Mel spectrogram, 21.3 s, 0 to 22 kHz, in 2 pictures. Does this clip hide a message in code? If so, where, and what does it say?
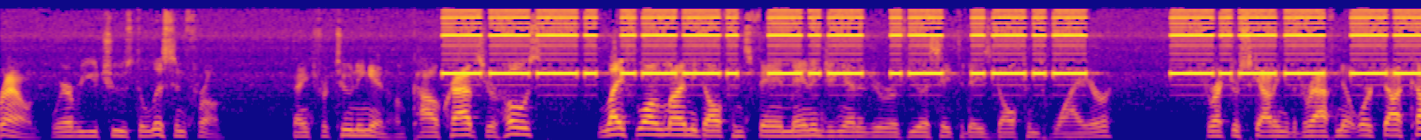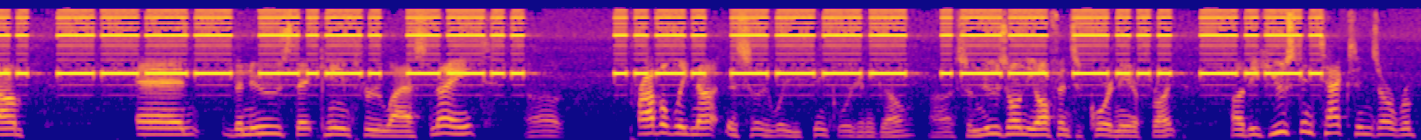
Yes: Morse code (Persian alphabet) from 3.3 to 20.6 s, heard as a high beeper, hand-sent with a straight key, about 16 wpm, 2550 Hz, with room echo and speech in English. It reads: چپکاص ظژشثز فشوبث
